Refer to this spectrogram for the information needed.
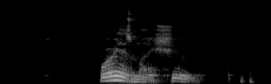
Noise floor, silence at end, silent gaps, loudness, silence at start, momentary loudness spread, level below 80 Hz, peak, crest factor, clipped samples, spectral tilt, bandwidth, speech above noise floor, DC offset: -73 dBFS; 0.75 s; none; -31 LUFS; 1 s; 11 LU; -74 dBFS; -16 dBFS; 20 dB; under 0.1%; -6 dB/octave; 15 kHz; 43 dB; under 0.1%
